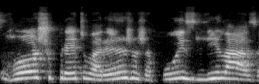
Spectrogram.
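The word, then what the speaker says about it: lilas: Lilás, aí a gente falaria lilá. Lilá. De novo, não vou falar esse S aqui ao final, mas o resto eu pronuncio normal, lilá, tá bom?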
